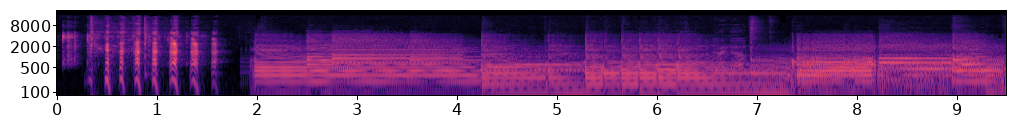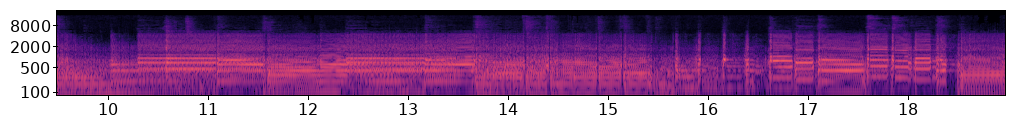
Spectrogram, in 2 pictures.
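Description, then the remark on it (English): A distorted electric guitar, a replica Kramer rather than an actual Kramer guitar, opens with a burst of quick, choppy strums, then rings out in loud, sustained chords and lead notes that hold steady for the rest of the passage. “This is a replica. This is not an actual Kramer guitar.”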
